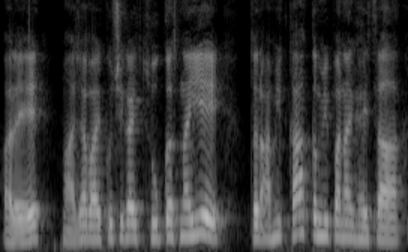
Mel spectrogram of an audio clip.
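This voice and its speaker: A man's voice: fairly high pitch, fairly quick, darkish tone, close to an everyday voice. A man voicing a hot-headed young husband who angrily defends his wife, in a TV serial recap. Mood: protesting. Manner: angry, protesting.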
